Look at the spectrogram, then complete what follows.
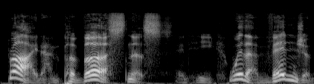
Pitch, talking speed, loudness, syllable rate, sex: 125 Hz, 155 wpm, -19 LUFS, 5.3 syllables/s, male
